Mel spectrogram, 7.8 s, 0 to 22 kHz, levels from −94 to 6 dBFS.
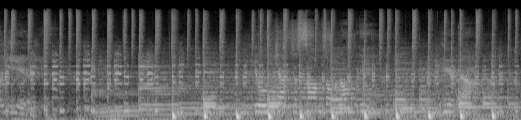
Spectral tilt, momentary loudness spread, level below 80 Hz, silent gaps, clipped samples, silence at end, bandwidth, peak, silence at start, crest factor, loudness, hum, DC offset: -5 dB/octave; 6 LU; -34 dBFS; none; under 0.1%; 0 s; 17 kHz; -6 dBFS; 0 s; 18 dB; -25 LUFS; none; under 0.1%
